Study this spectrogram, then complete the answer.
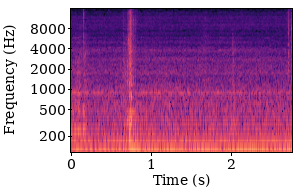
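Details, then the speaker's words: Truck with automatic transmission after cleaning a sticky, gummed-up shifter selector input shaft that caused slipping out of drive; idling, wheels chocked, shifting reverse, neutral, drive: steady hum with only soft brief thumps; engagement smooth and even. "While we're up here, now we're going to go ahead and check each of the ranges. So, I'm in reverse, neutral, drive,"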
